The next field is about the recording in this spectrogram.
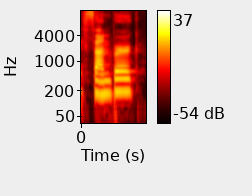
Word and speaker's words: Thunberg: And I think, you know, examples like Greta Thunberg, am I saying her name right? Thunberg? – Right.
